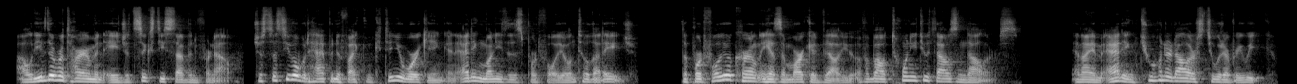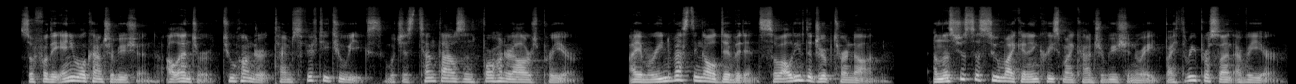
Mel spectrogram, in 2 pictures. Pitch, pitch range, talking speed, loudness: 125 Hz, 110-150 Hz, 210 wpm, -21 LUFS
